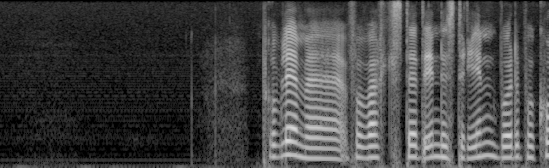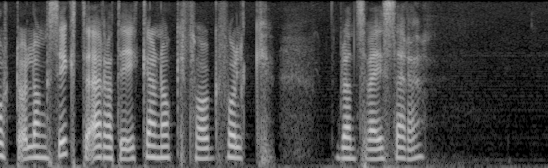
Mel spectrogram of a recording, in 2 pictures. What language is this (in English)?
Norwegian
